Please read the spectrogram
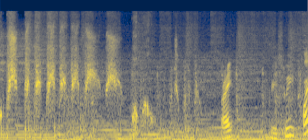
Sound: whisping air

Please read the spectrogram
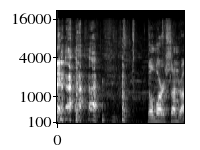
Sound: laughing

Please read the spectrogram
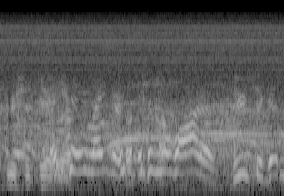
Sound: rain

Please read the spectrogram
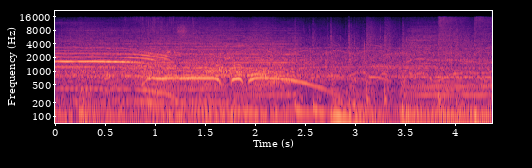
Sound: crowd cheering

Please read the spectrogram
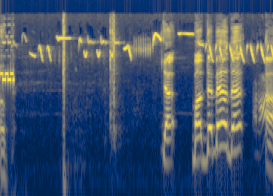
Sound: cell Phone Ringing

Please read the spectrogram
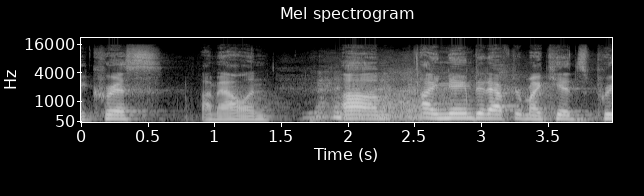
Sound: audience laughing

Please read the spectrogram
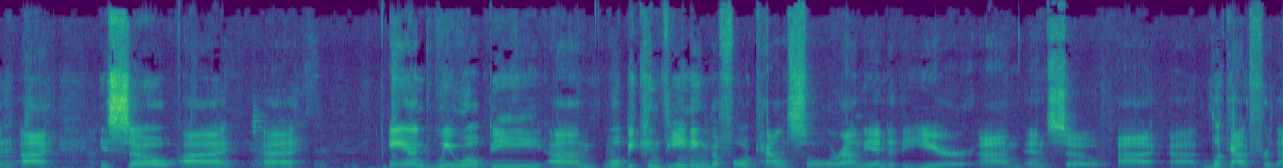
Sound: laughter

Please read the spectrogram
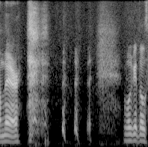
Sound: laughs

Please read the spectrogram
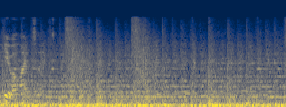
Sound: gunshots

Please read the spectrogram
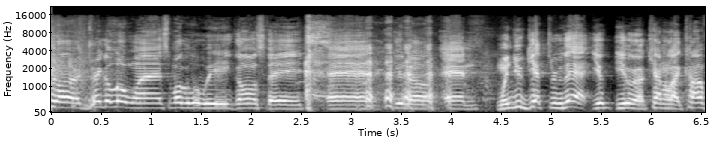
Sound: applause

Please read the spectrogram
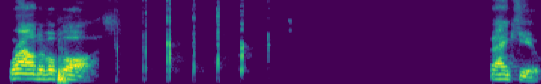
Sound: applause

